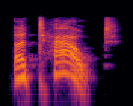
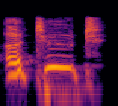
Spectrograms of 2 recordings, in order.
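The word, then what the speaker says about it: Atout: heard it pronounced so i thought her name was alicia a tout a-t-o-u-t that's what i thought too she introduced herself as alicia etute and i couldn't stop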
